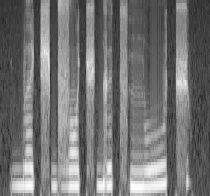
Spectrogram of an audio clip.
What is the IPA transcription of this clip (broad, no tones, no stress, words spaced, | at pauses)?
bɛt͡ʃd͡zɔt͡ʃɡyt͡sɲut͡ʃ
